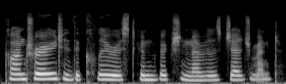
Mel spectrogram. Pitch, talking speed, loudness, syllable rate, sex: 225 Hz, 170 wpm, -16 LUFS, 5.1 syllables/s, female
